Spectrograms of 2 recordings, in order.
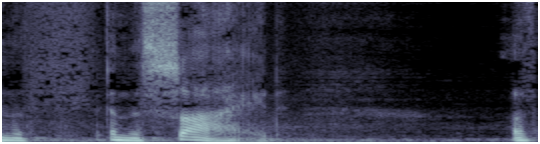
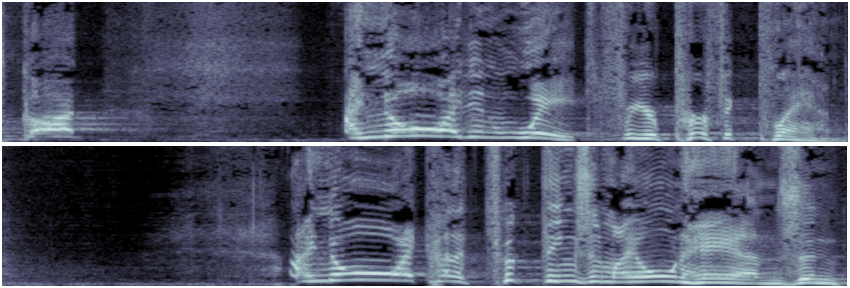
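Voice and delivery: high, louder pleading to God; pleading confession; 8 semitones higher, 3 dB louder than usual. Acted. Abraham pleading with God, high and loud. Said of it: "what he's saying to God is".

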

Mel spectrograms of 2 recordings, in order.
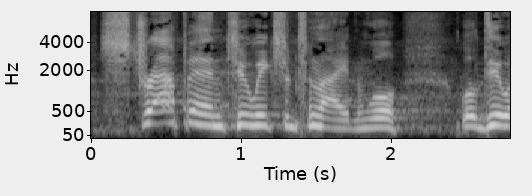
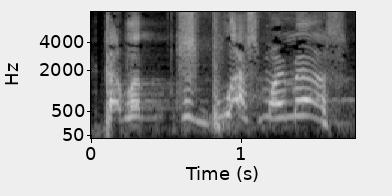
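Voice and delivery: much higher whining plea; whiny plea; 13 semitones higher than usual. Acted. Abraham begging God, high and whining. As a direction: whine it up high like a child begging. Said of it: "what he's saying to God is".

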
